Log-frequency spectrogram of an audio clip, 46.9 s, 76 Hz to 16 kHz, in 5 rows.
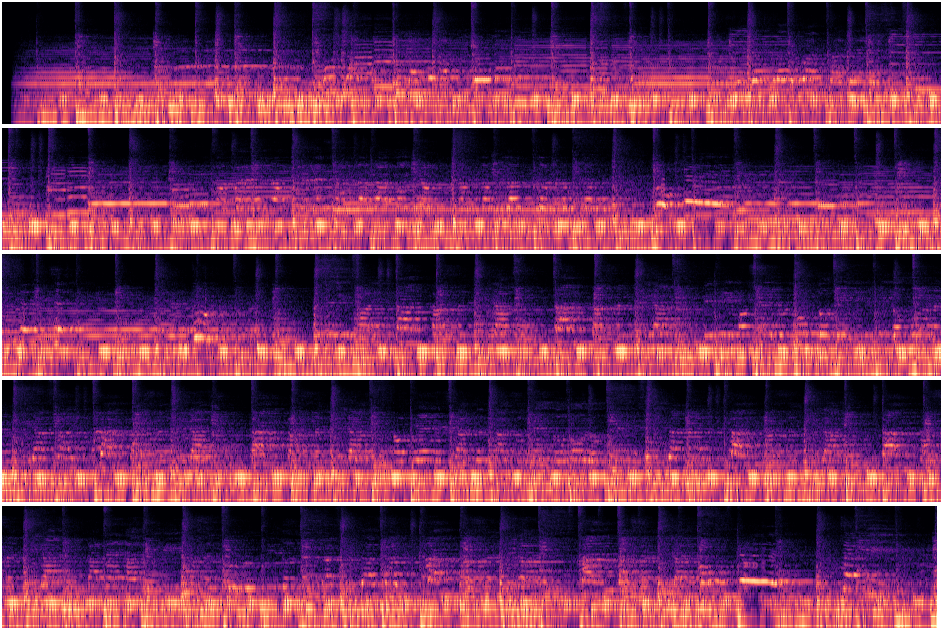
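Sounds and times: bass: 0:00.0 - 0:46.9
tenor saxophone melody: 0:00.1 - 0:24.2
person singing through pa: 0:00.3 - 0:46.9
drum beat: 0:00.4 - 0:38.8.

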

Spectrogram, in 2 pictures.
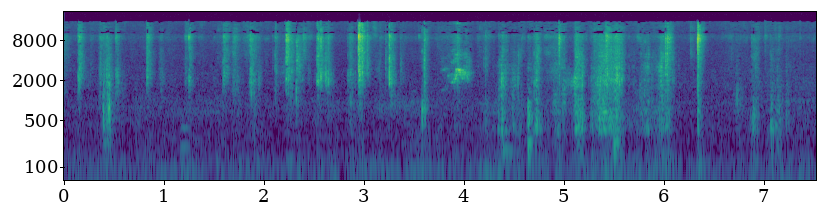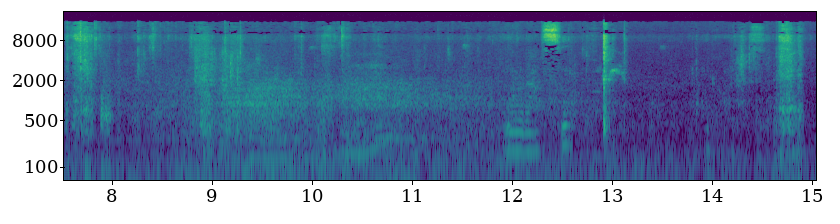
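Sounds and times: gloved hands scraping potting soil: 0:00.0 - 0:10.4, 0:14.2 - 0:15.0.

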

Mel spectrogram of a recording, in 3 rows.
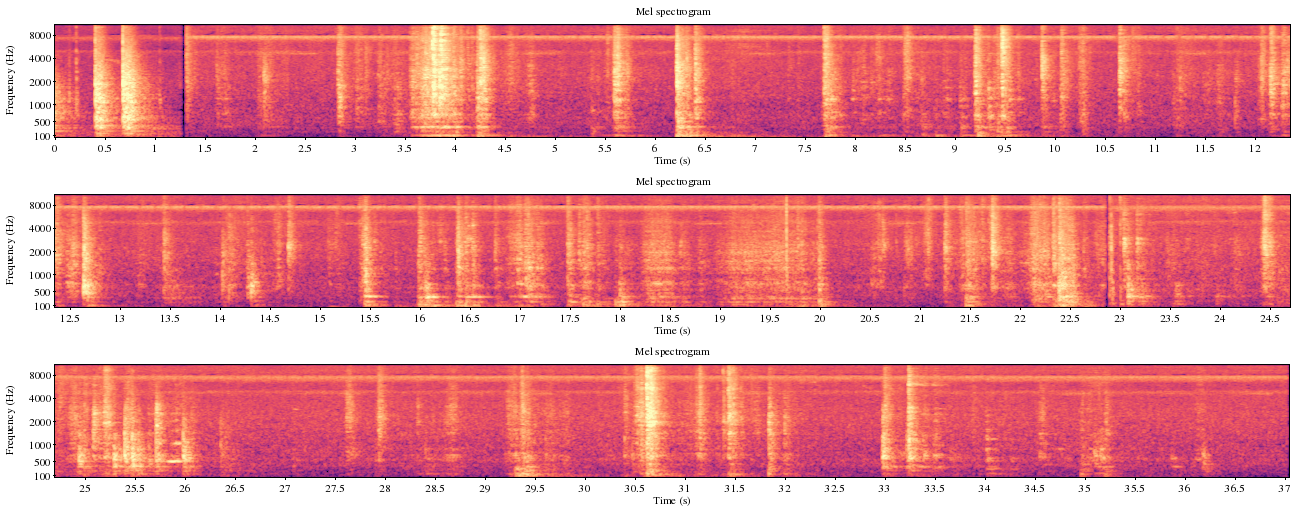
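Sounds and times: wooden knocks and scrapes: 0:00.0 - 0:26.5.

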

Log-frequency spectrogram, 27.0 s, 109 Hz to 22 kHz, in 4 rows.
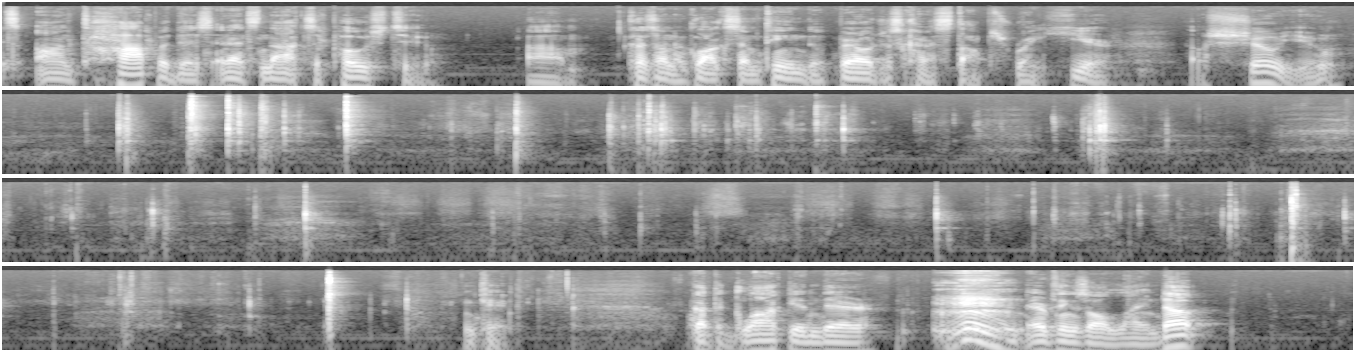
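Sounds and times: plastic and metal clicks and rattles: 0:07.2 - 0:12.4.

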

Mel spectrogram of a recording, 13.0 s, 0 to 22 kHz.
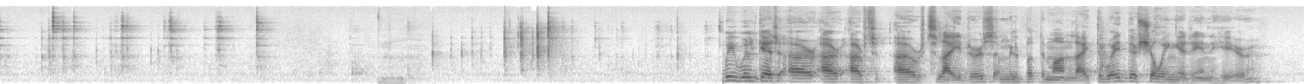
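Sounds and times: metal parts clicking and clinking: 0:00.0 - 0:02.8, 0:04.3 - 0:07.2.

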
